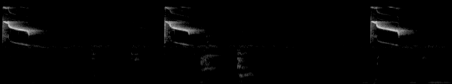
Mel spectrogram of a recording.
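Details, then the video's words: Three quick, thin, descending chirps from a female white-eye in breeding condition calling the male, with gaps of about one and a half to two seconds and silence around them. "Suara Pleci Betina Birahi Memanggil Jantan,Pleci Jantan Langsung Ngamuk"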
